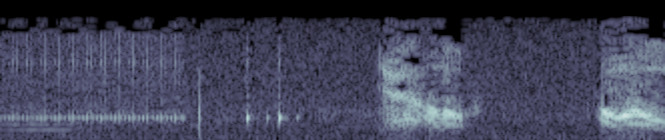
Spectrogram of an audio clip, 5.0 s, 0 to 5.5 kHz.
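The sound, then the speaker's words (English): A telephone being dialed to call Villa 3 at the Wilshire Gardens: a steady dial tone hums, then a few sharp clicks sound in quick succession, followed by brief muffled bursts over the narrow, tinny phone line. “So I found a phone and called Villa 3 at the Wilshire Gardens.”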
